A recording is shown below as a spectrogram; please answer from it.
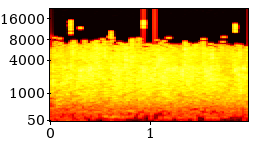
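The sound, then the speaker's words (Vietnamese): An audience of Buddhist lay followers applauds at a dharma talk after a question is praised. The clapping is dense and continuous, an even wash of hands with no pauses across the short span. “Phật tử cho Phật tử tràng pháo tay.”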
